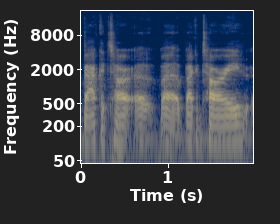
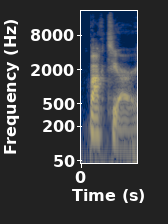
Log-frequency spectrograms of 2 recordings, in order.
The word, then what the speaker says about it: Bakhtiari: I think Bakatari. I think I'm maybe pronouncing that wrong. Bakhtiari, that's it.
